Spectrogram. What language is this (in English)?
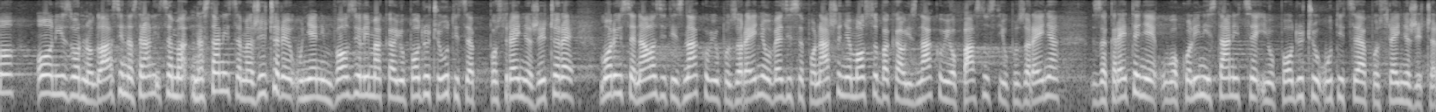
Serbian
